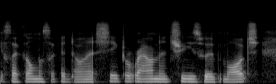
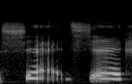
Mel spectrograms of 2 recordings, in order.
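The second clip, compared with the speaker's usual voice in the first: mock yell; 13 semitones higher than usual. Retelling a coworker cursing over the unfilled tank, high mock yell. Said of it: "he just started yelling".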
